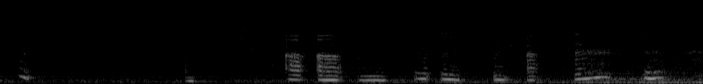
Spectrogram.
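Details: Adult woman in a tic attack, recording new tics: abrupt, irregular bursts of short grunts, hums and throat-clearing noises without words, separated by quiet gaps, simple vocal tics.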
